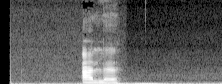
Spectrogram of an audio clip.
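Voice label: "everybody", Australian English; PictureDictionary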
